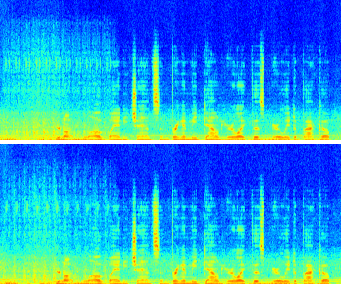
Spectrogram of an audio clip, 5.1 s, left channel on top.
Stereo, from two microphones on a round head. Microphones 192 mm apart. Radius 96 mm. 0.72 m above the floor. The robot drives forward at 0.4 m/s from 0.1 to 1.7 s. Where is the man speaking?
5° right (ahead or behind).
